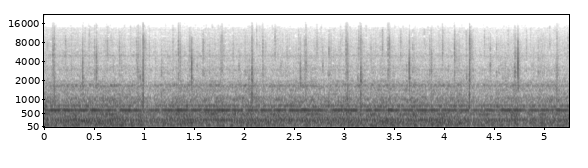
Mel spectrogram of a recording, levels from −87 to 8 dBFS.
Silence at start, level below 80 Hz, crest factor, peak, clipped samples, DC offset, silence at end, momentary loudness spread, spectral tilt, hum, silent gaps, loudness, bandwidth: 0 s; -36 dBFS; 20 dB; 0 dBFS; under 0.1%; under 0.1%; 0 s; 2 LU; -6.5 dB/octave; none; none; -21 LUFS; 15 kHz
